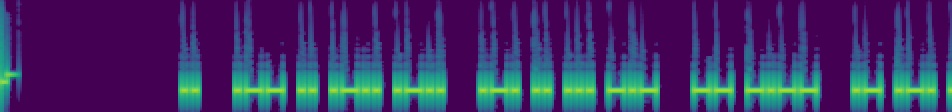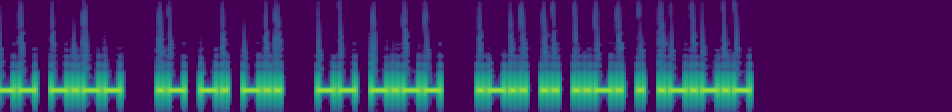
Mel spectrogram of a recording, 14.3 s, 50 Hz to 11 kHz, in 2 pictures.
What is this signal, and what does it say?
Morse code, heard as a keyed tone, about 30 wpm, 700 Hz. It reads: I WILL RISK MY ARMY AND MY LIFE.
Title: Sentences from Top 1000 Words - Review Part 5 - 30wpm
